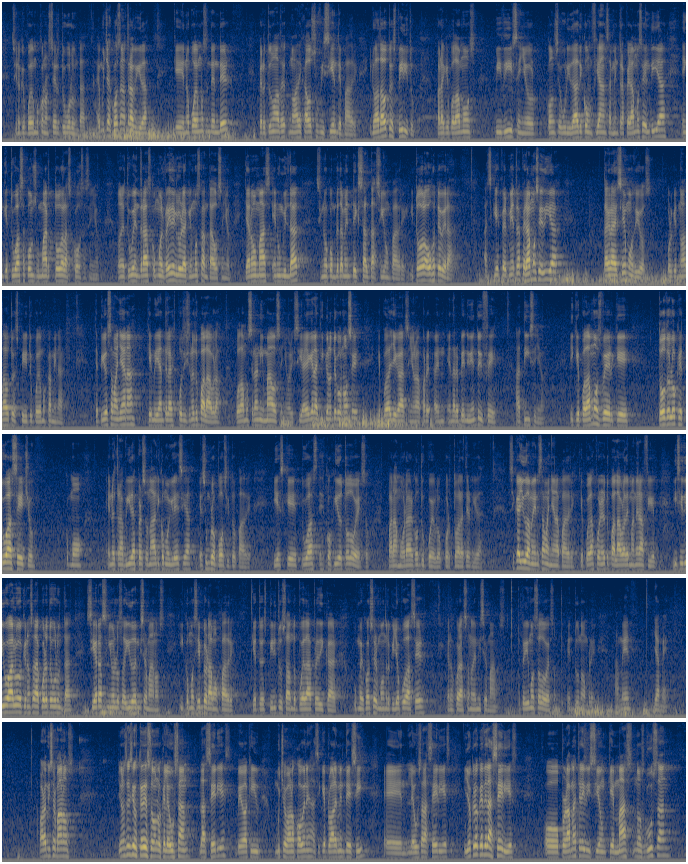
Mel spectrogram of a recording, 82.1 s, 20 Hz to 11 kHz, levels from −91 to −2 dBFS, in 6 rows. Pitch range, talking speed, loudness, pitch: 115-145 Hz, 210 wpm, -33 LUFS, 130 Hz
